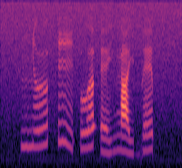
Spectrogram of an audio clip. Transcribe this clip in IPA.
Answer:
ɲ ɯː˧˥ h iː˥˨ ʔ u˧˥ ə̯ ʔ e˩˧ j ŋ a˧˩ j b e˧˥ p̚

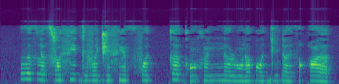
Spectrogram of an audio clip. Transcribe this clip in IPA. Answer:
ð ə θ l ɜ θ z ɔ fʲ ɛ ɡ e v ɜ d͡ʒ ʌ fʲ œ̃ θ f ʌ ɪ̯ kː ɜ ɡ ʔ ɔ̃ x œ̃ nː ə ɹ ɔ̃ ɾ ʌ ɠ ɔ ɪ̯ ɡ i ɗ ɜ ɪ̯ θ ə qʷ ɜ

